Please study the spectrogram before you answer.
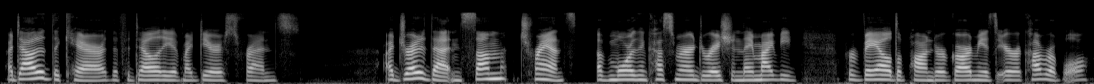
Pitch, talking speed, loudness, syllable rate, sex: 205 Hz, 170 wpm, -18 LUFS, 5.8 syllables/s, female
